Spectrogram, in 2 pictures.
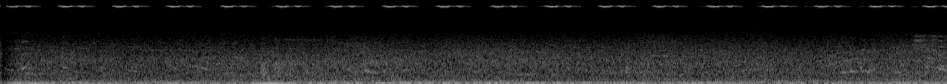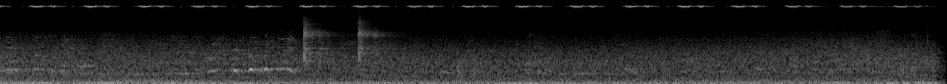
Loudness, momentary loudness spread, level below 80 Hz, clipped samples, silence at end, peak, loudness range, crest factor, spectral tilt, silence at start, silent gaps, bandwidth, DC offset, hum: -31 LUFS; 4 LU; -40 dBFS; under 0.1%; 0 s; -16 dBFS; 1 LU; 16 dB; -6 dB/octave; 0 s; none; 16.5 kHz; under 0.1%; none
